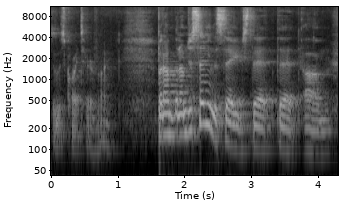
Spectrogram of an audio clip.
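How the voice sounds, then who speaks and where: A man's voice: fairly low pitch, echoey room. A man from Alabama with a Southern accent, rambling through a casual story with frequent laughs and repeated words.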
